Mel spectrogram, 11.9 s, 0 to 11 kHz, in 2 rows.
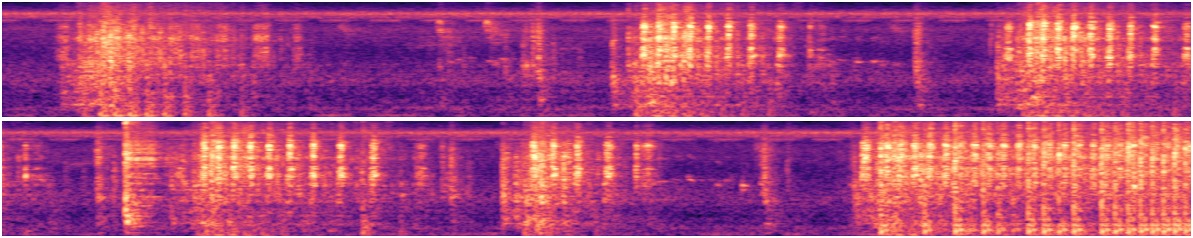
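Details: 1980 Honda CT70 mini bike, hot-wired off the magneto, after replacing a fouled spark plug: four or five kicks with brief coughs, then it catches and settles into a steady run; engine starts and runs.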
